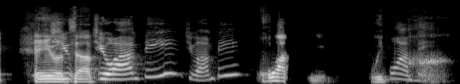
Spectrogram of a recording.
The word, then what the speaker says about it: Juampi: Let's bring our friend up here from Talent Protocol who can tell us exactly how to pronounce his name. Hey, what's up? Juampi? Juampi. With Juampi, like a Juampi.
